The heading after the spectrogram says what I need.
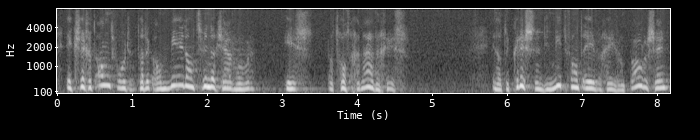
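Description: An older man giving an earnest, measured sermon talk, speaking directly to a churchgoer. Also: high-pitched, mellow. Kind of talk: reflective sermon talk addressed to a listener. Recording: long reverb of a hall.

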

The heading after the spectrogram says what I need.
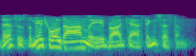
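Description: A man's voice: deep voice, big pitch swings, moderate pace, husky. A man giving a formal network sign-off, heard from an old broadcast disc. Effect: old broadcast disc sound. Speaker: station announcer. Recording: tinny, distant old radio transcription.

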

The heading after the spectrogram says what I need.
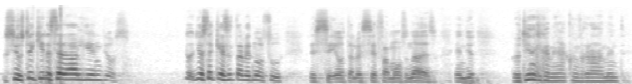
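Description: High-voiced man preaching a fervent sermon. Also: brisk. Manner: swings from loud fervent preaching to hushed near-whispers, mixing in English phrases. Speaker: pastor.

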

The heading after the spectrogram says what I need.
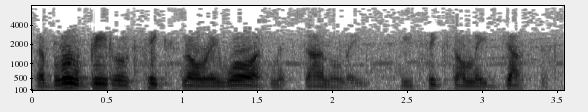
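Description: A man's voice: medium pitch, lively intonation, fast talker, narrow, tinny audio, lightly acted. An actor playing a confident, commanding masked male crime-fighter in a 1940s radio drama. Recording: scratchy old radio recording.

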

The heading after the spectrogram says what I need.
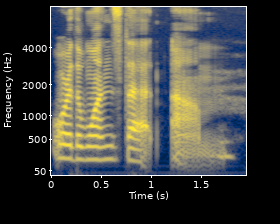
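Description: A woman's voice: mid-range voice, slow pace, vocal fry, a little mellow, clean tone, dry recording. A young woman co-hosting a podcast, chatting casually and rambling a little with fillers. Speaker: podcast co-host. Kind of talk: casual chat.

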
